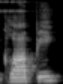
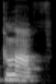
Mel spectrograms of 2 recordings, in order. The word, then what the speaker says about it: Klopp: Steffi says, who cares about Klopp? It rhymes with flop.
